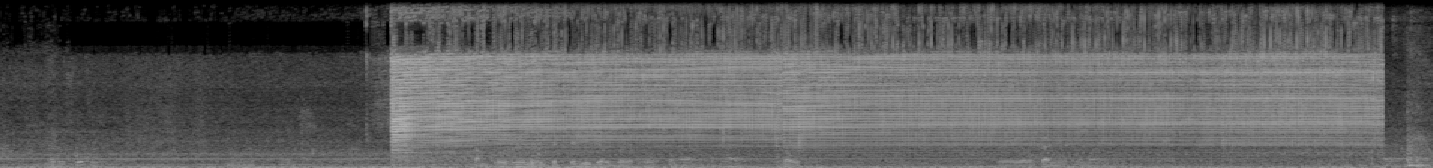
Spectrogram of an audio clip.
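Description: Welding on a homemade American-style barbecue being built in Moscow: a loud, steady electric buzzing hiss starts abruptly and runs for about ten seconds before cutting off, close by, with quieter background noise on either side.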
